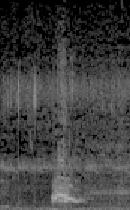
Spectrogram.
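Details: Domestic goose on a farm in Mohanganj, Netrakona, Bangladesh, eating banana plants, gives one short nasal honk lasting about a third of a second over quiet background noise.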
